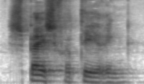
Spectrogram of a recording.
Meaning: digestion
- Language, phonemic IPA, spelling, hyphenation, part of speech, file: Dutch, /ˈspɛisfərˌterɪŋ/, spijsvertering, spijs‧ver‧te‧ring, noun, Nl-spijsvertering.ogg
